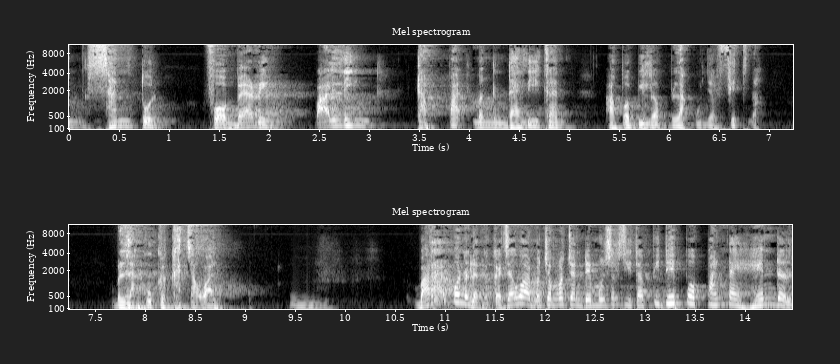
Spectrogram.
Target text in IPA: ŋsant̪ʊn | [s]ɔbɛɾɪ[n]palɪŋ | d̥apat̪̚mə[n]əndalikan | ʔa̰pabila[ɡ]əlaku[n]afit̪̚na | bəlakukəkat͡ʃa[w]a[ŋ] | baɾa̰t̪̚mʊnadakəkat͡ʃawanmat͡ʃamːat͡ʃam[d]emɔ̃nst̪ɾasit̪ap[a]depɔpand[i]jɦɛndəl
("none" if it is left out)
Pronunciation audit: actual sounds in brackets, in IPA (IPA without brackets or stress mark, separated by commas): f, ŋ, ŋ, b, ɲ, w, n, d, i, a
